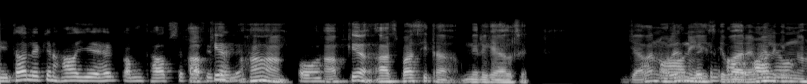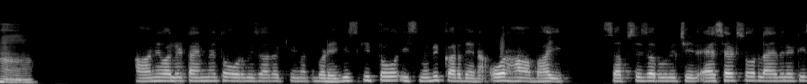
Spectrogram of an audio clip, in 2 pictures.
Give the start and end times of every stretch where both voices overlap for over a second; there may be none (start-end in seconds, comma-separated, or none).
6.4-7.9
